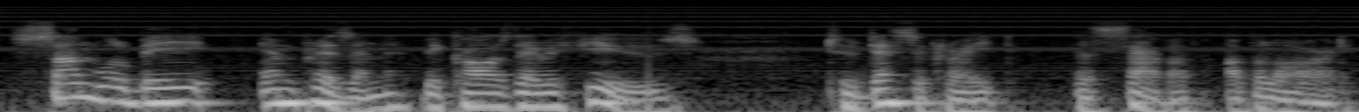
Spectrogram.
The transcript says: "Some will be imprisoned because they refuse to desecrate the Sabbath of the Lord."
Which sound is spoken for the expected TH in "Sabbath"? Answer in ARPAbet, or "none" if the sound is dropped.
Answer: TH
